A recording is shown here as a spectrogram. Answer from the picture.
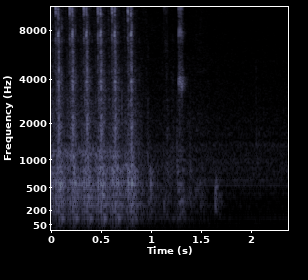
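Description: Sewing machine free-motion quilting, the needle stitching at an even pace of about twelve stitches a second, then stopping a little under a second in. A couple of faint clicks follow.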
